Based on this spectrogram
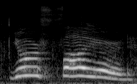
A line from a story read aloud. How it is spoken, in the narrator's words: their boss yelled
